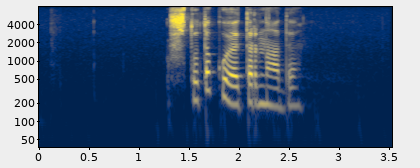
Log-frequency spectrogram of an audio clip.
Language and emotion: Russian, neutral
